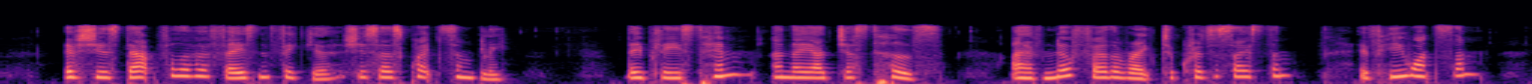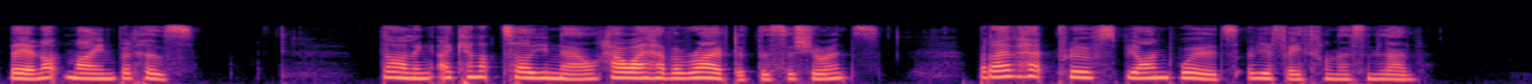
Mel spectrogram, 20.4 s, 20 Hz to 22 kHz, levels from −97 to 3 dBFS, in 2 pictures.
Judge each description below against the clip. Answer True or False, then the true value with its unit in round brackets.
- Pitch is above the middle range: True (240 Hz)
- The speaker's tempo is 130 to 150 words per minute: False (190 wpm)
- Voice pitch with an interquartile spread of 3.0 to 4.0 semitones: True (3.4 semitones)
